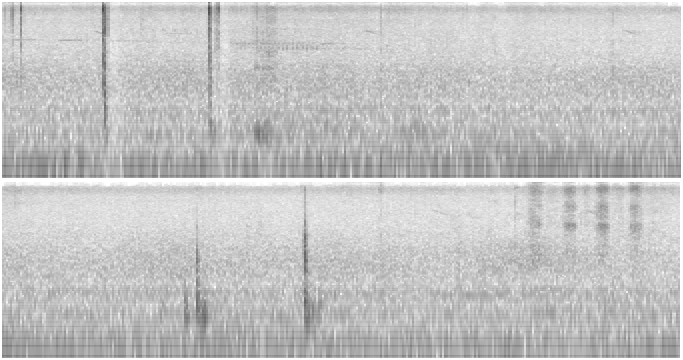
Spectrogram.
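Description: Honey bees hum steadily in an open hive box of drawn comb, a dense continuous buzz close by, broken by a few short sharp clicks and knocks as the frames are handled.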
